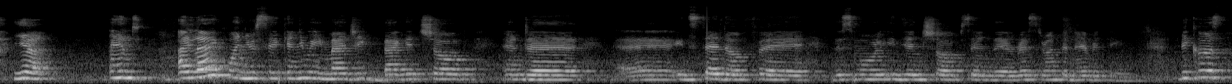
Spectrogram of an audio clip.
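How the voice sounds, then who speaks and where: A woman talks at a fairly slow pace with a fairly high pitch and ordinary pitch variation. Audible room echo and noticeable background noise surround her. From France. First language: French. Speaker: language teacher. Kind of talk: online class.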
